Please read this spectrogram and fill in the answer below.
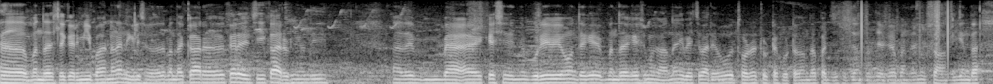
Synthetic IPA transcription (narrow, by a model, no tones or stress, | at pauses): bənd̪aːɪsleːɡəɾmiːbaːɾnaːɽãːnɪkliːs̬əkd̪aːt̪eːbənd̪aːkəɾkəɾeːit͡ʃiːkəɾʊʈʰiːɦõnd̪iː | t̪eːbɛkɪʃːbuːɾẽːbiːɦʊ̃nd̪eːkɪbənd̪aːkɪʃməɡãːnd̪aːeːbɪt͡ʃbaːɾeːoːt̪ʰoːɽaːʈʰʊʈːaːpʰʊʈːɦʊ̃nd̪aːpəɲd͡ʒəsəd͡ʒaːɦʊ̃nd̪aːt̪akbənd̪eːnʊksaːnʋiːɦʊ̃nd̪aː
